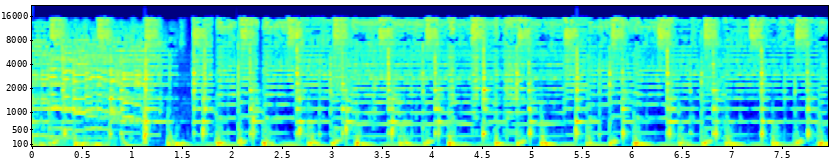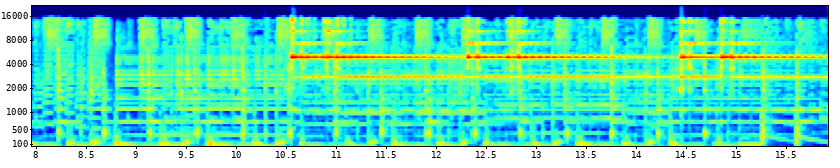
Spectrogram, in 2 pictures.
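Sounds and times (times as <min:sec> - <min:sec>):
loud busy music with a steady thumping beat: 0:00.0 - 0:15.9
bicycle bell ringing in quick bright trills: 0:10.5 - 0:15.9.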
